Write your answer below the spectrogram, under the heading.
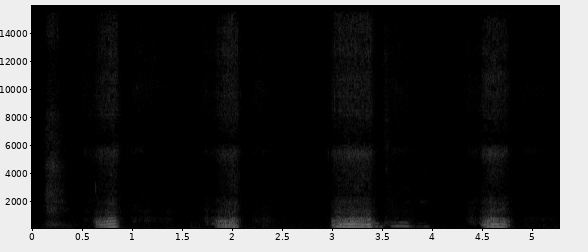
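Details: Puppy snoring softly while asleep: rhythmic, raspy snores, each a short rough breath, coming about every one to one and a half seconds, with quiet pauses in between.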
